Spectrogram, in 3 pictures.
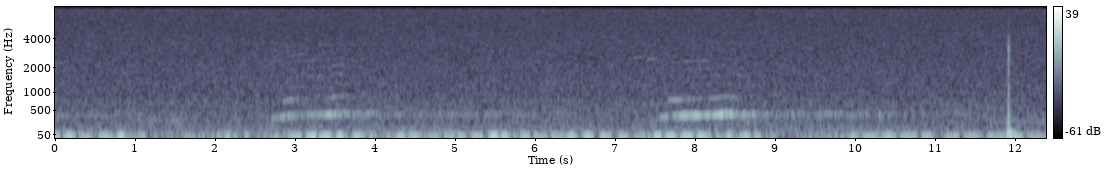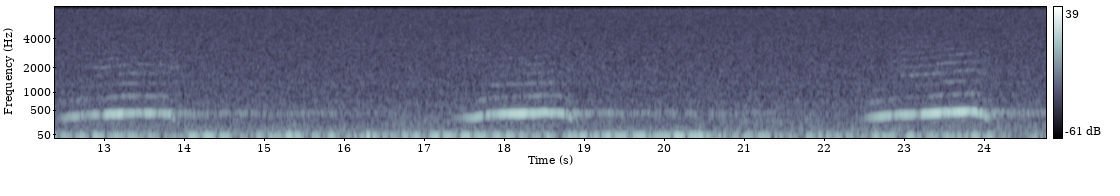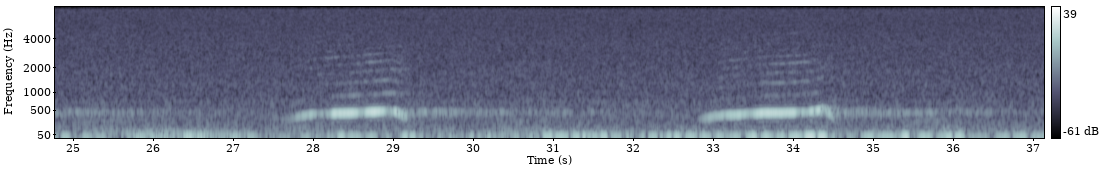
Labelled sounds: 3.4	3.7	humpback whale, 0.80 to 2.2 kHz
7.7	8.6	humpback whale, 0.80 to 2.4 kHz
12.9	13.7	humpback whale, 0.80 to 2.2 kHz
17.7	18.6	humpback whale, 0.80 to 2.3 kHz
23.4	24.6	humpback whale, 1.3 to 2.9 kHz
28.2	29.1	humpback whale, 0.83 to 2.9 kHz
33.1	34.3	humpback whale, 0.83 to 2.6 kHz

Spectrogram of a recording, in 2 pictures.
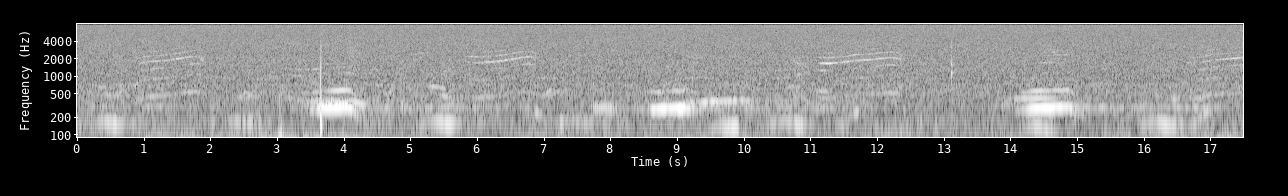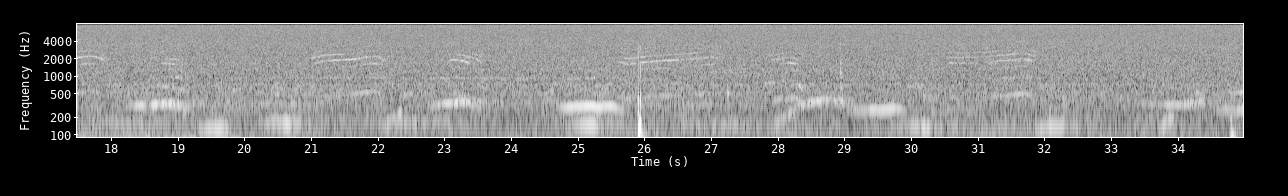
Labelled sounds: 0.9	1.9	humpback whale, 1.6 to 2.8 kHz
5.8	6.9	humpback whale, 1.7 to 2.7 kHz
11.1	12.4	humpback whale, 1.4 to 2.7 kHz
16.8	17.9	humpback whale, 1.5 to 2.4 kHz
21.0	22.1	humpback whale, 1.5 to 2.5 kHz
23.1	23.6	humpback whale, 1.7 to 2.5 kHz
25.9	27.1	humpback whale, 1.7 to 2.6 kHz
27.9	28.2	humpback whale, 1.9 to 2.5 kHz
30.5	31.9	humpback whale, 1.8 to 2.8 kHz

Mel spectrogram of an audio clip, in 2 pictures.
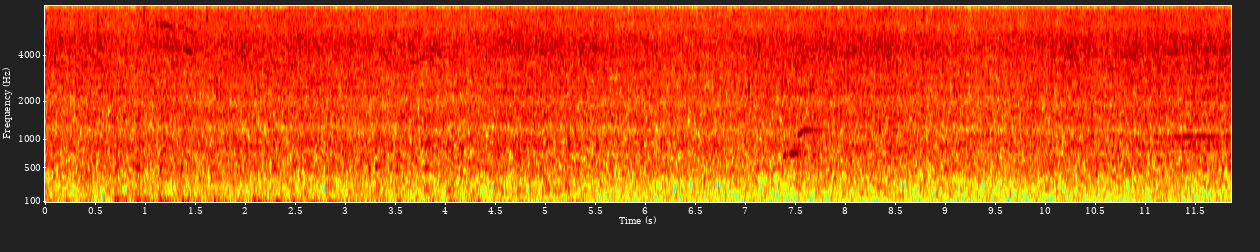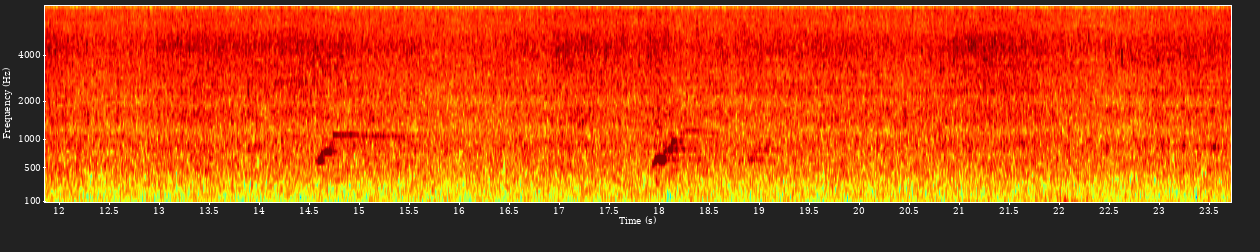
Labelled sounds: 3.7	3.9	humpback whale, 3.6 to 4.0 kHz
7.5	7.8	humpback whale, 1.1 to 1.2 kHz
14.7	15.0	humpback whale, 1.0 to 1.2 kHz
18.2	18.5	humpback whale, 1.1 to 1.2 kHz

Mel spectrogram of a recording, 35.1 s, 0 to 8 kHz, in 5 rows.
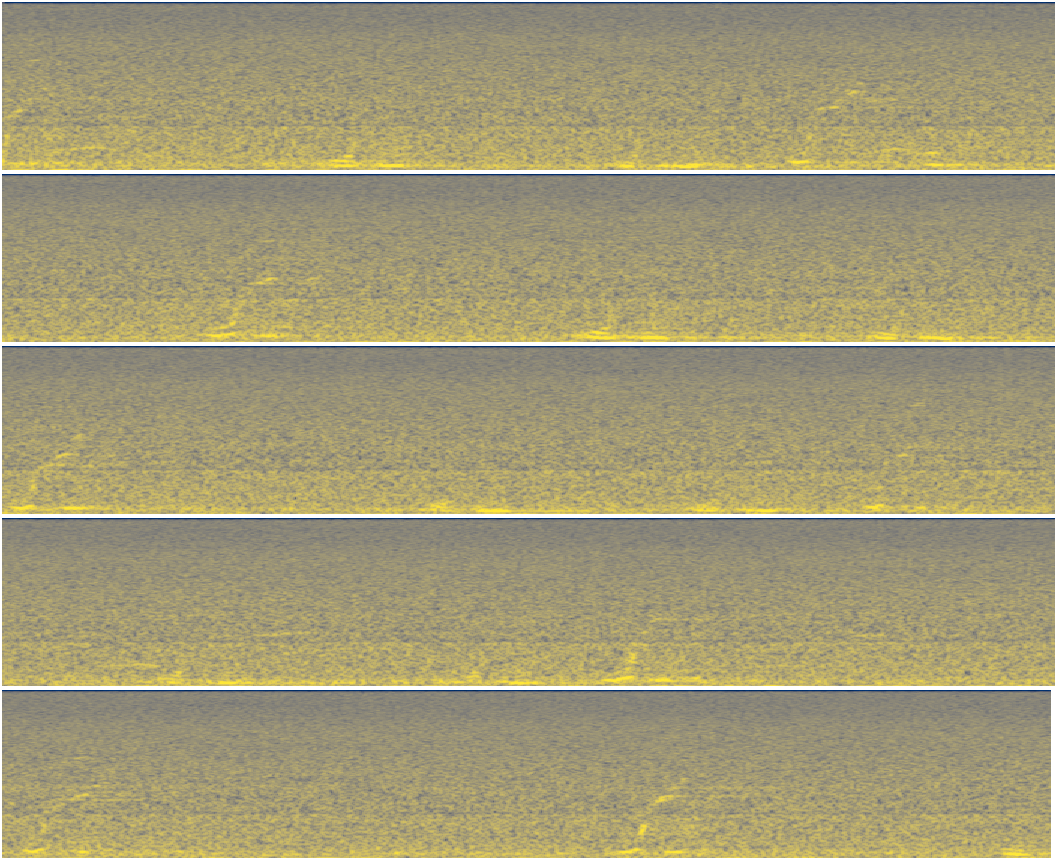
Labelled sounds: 14.3	14.5	humpback whale, 0.80 to 1.2 kHz

